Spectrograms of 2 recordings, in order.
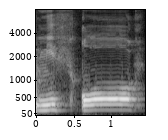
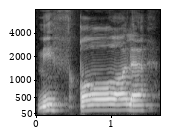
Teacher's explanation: مخرجه ضعيف يحتاج إلى جريان للصوت والنفس، مثقا، ولا أقول مثقو، لا تكور الشفاه في القاف المفتوحة بعدها ألف مفخمة مرتبة أولى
